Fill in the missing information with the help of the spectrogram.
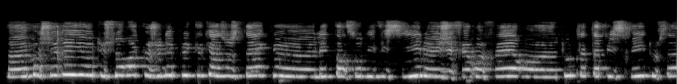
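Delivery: very high falsetto woman; high wife voice. Acted. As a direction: squeak like the wife. Wife answers on phone.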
